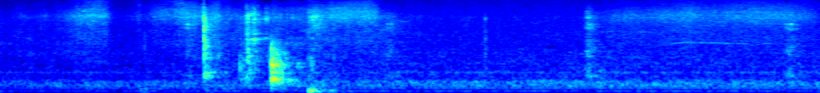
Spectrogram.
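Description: A clothes iron being handled and set down onto a paper towel over a silicone baking mat: a few light knocks and a paper rustle about a second in, ending in a soft thud, over a faint steady hum.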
